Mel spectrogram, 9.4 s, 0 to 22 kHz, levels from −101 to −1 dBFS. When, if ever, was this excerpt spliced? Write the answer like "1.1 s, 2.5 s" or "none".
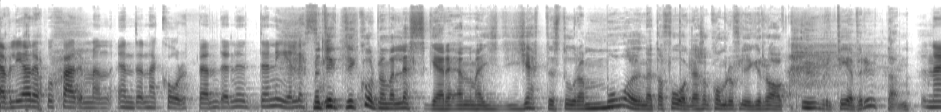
1.1 s, 3.6 s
